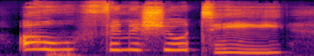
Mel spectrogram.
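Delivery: high, slow fussing host voice; high insistent host; insistent Nedzu. A narrator's reading. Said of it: "Nedzu insists".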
